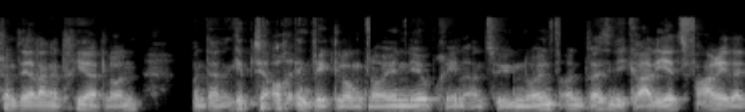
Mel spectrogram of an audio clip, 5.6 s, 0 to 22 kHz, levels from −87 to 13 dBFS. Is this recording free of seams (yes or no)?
no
